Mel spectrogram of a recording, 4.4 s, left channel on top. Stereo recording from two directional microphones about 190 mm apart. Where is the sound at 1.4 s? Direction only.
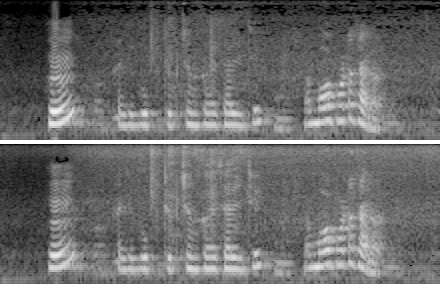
Centre (ahead or behind).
